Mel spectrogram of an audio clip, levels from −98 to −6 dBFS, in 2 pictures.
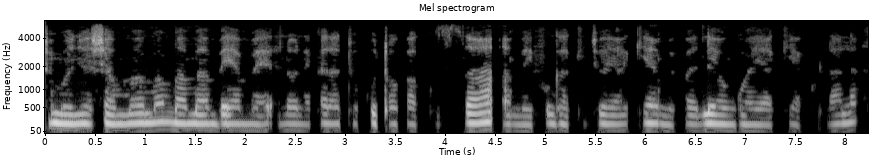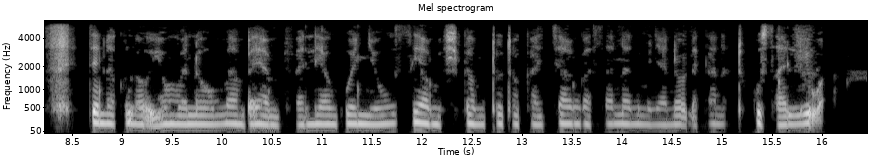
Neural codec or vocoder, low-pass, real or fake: none; 5.4 kHz; real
